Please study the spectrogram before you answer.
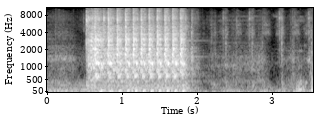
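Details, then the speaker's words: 1980 Honda CB650C with the original OEM 4-into-4 exhaust just refitted, very cold start after sitting a couple of months. Choke fully out, throttle pumped to work the accelerator pump. Short crank, catches immediately, busy even beat; clean, healthy start. "okay a very very cold start here hasn't been running oh at least a couple months I start it up every once in a while"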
